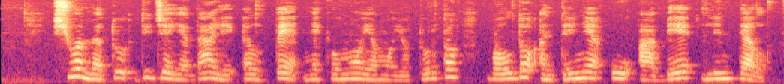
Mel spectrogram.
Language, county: Lithuanian, Šiauliai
